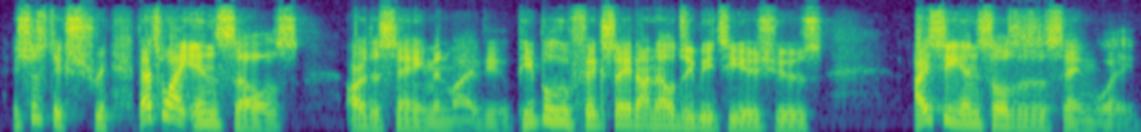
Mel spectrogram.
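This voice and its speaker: In a live online audio chat room, a man who leads a political group argues emphatically in a debate, repeating himself and swearing now and then. His voice is fairly high and a bit bright, with no room sound.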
